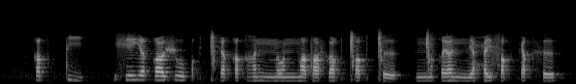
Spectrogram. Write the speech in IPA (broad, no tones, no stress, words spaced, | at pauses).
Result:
qiqtːi | xeji qo ʃo pəqǀʰeqɘqʁə nːɔnːitˤɛ xoqǀɔq ǀə | ŋ͡ǀəqjə nːeħesɔq kɛqxə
